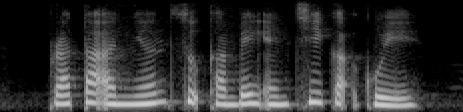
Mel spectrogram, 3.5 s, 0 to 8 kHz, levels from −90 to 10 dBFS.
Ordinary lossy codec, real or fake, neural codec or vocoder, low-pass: Opus, 32 kbps; real; none; 7.2 kHz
